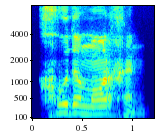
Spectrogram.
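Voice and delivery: "goedemorgen" said slowly with throaty G sounds; Dutch pronunciation. Shown as a demonstration. Teacher showing a student Dutch greeting, slow throaty demo. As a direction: drag out "goedemorgen", the G scraped from the throat like kh. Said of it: "So, say".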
